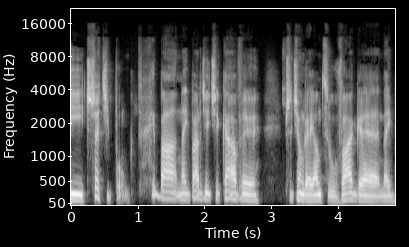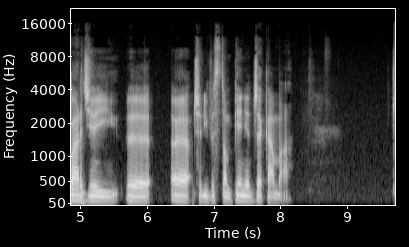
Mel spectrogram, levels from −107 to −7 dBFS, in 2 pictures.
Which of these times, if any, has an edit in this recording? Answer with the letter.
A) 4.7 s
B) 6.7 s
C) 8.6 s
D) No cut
B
